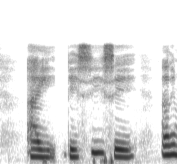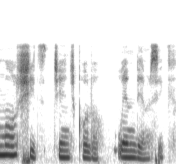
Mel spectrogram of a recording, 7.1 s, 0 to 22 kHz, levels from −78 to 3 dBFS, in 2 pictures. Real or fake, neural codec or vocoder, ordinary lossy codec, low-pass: real; none; none; 7.2 kHz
